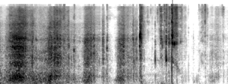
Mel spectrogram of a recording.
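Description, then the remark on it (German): Crisp, crackly crunching of potato chips from a bag, a series of irregular bursts with short pauses, fairly loud at first and then tapering off, with no talking. “Meine Chipstüte weg von hier.”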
